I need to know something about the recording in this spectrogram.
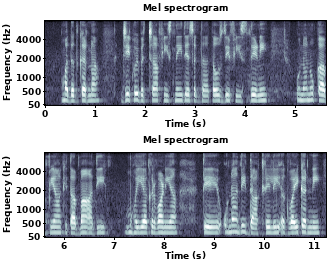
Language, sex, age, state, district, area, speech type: Punjabi, female, 30-45, Punjab, Rupnagar, urban, spontaneous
